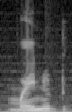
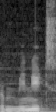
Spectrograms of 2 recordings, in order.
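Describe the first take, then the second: First: The first syllable sounds like 'my'. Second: The first syllable sounds like 'min'. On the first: It means something very small. "इसी शब्द का उच्चार माइन्यूट कर दे तो इसका मतलब होता है छोटी चीज" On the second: It refers to a unit of time. "M I N U T S का उच्चार मिनट्स होता है तो टाइम दिखाने के लिए"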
